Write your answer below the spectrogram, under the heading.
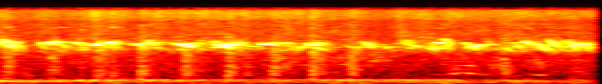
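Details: Ducklings in their thousands peep nonstop while being given food, a thick high chorus over a loud droning hum, punctuated by soft clicking taps.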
